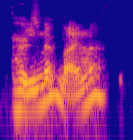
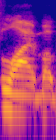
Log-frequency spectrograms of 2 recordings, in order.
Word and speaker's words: Lima: It's Lima, but I heard something the other day who said something like, "Oh yeah, gotta go over to Lima." I'm like, that's the pronunciation of it in Peru, but not in Ohio.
